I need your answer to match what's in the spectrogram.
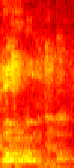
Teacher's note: তাহলে জিহ্বা যখন শক্ত তালুতে স্পর্শ করে তখন থেকে আমরা মূর্ধন্য ধ্বনিগুলো উচ্চারণ হয়, ট, ঠ, ড মূর্ধন্য ণ।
